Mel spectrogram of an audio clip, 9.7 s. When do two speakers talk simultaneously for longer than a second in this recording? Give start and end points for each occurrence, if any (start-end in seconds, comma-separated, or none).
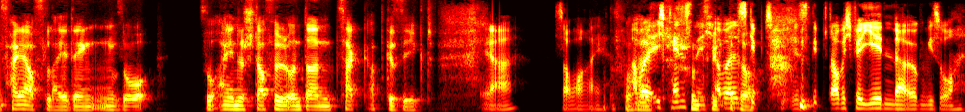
6.1-7.6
